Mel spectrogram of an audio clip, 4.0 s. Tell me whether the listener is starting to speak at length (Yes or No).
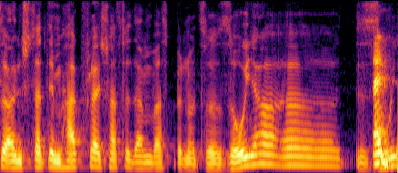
Yes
